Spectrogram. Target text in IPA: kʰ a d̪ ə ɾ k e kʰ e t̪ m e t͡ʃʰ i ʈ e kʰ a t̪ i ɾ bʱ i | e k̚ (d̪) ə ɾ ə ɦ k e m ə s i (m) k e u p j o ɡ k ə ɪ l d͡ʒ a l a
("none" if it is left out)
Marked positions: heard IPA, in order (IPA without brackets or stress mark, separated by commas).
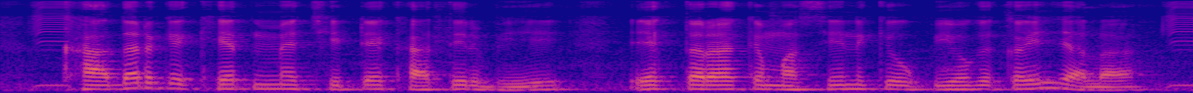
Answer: t̪, n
